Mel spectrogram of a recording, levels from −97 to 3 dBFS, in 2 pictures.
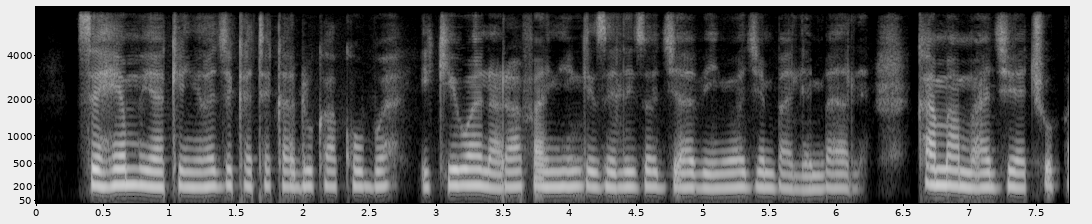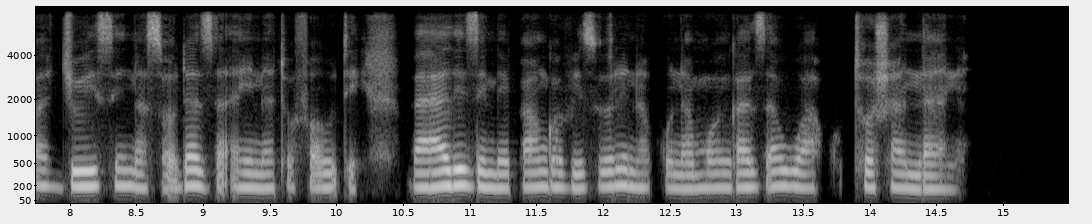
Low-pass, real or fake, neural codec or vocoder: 7.2 kHz; fake; codec, 16 kHz, 0.8 kbps, ZipCodec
